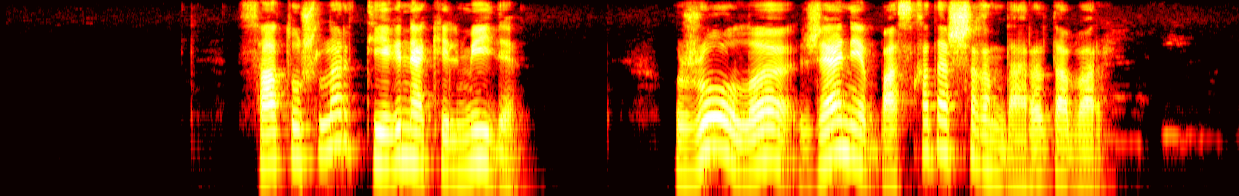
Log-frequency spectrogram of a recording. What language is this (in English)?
Kazakh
